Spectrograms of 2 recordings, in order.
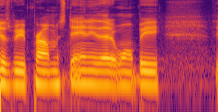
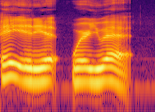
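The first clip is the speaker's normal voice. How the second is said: normal talking voice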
